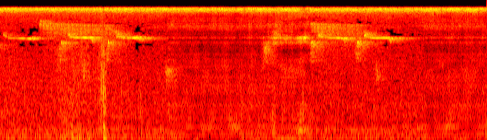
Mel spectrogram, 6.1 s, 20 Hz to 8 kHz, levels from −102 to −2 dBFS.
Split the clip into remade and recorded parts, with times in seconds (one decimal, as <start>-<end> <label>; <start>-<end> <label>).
0.0-2.1 recorded; 2.1-3.9 remade; 3.9-5.3 recorded; 5.3-6.1 remade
